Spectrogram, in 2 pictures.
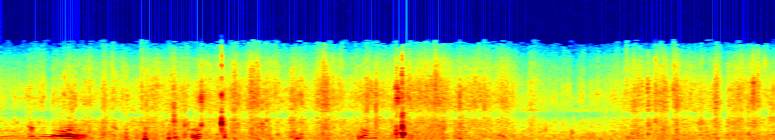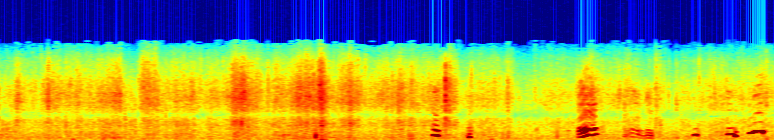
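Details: Ten newborn Rhodesian Ridgeback puppies of the female Ridja, recorded around feeding, give soft, scattered high squeaks and thin whimpers throughout, overlapping one another, with a few sharper, louder whines near the end over a low background hiss.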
